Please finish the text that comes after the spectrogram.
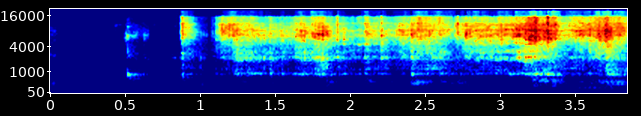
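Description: Spoon stirring sugar into a sorrel drink, a continuous close gritty swirling and scraping after a couple of brief clinks, with no talking.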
